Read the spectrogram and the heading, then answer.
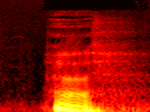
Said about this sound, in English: Sorry for the gasp.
